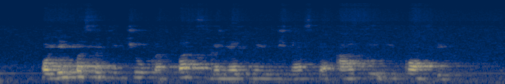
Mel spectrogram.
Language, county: Lithuanian, Vilnius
